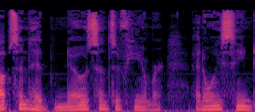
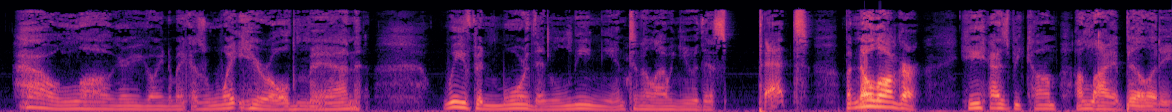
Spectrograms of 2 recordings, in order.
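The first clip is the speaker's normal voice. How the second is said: booming, loud voice full of hatred; 2 semitones higher, 12 dB louder than usual. A government man speaking to an old man, hate-filled. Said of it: "a strange, hate-filled man said. [name] knew he was called [name]. He was with the government and was assigned this faculty. / a strange, hate-filled man said. [name] knew he was called [name]. He was".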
